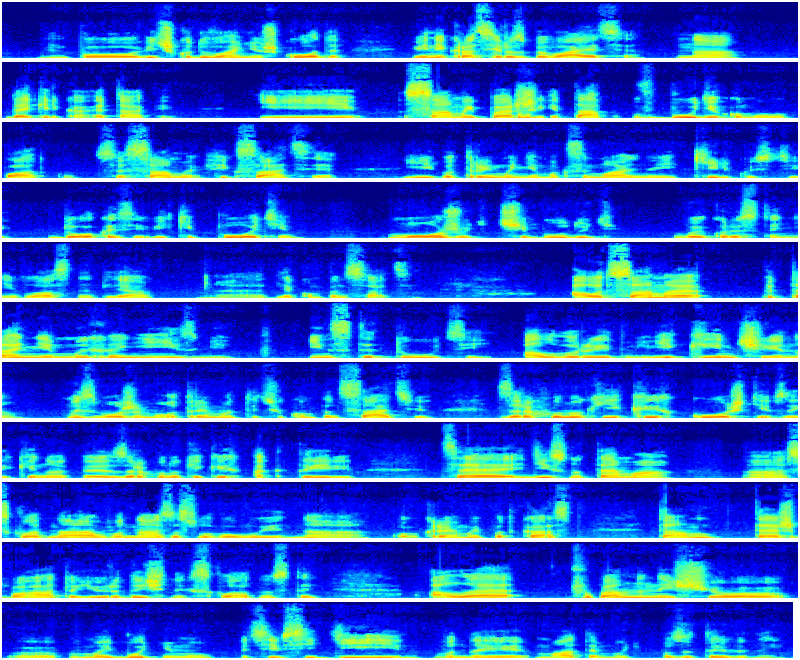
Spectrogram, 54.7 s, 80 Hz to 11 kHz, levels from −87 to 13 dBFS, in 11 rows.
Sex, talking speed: male, 90 wpm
